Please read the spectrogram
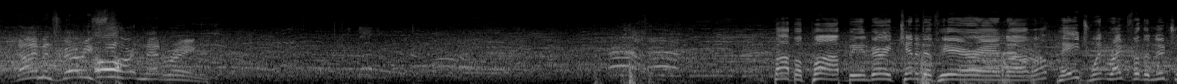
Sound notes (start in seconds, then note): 5.3 crowd chatter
